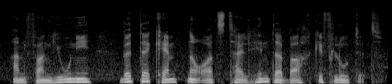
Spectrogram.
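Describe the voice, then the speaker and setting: A man reporter reading a scripted news voice-over in a steady, matter-of-fact way. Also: on the low side, slight background noise.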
